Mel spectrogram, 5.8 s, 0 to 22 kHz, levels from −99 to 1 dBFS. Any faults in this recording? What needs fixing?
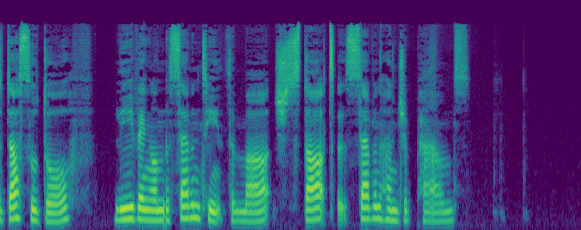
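A short soft-edged gap sits in the speech from 1.65 to 1.67 s. This is AAC frame loss with muting. About 20 ms of audio is missing, which fits two lost frames from what is likely a low-delay AAC stream. The decoder zeroed their spectrum. The overlapping windows fade the sound out and back in. Adding redundancy or forward error correction to the stream would prevent it.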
